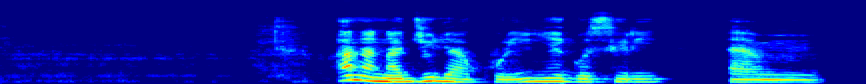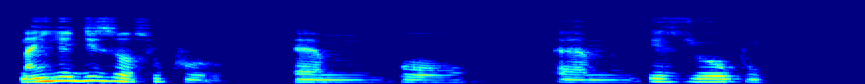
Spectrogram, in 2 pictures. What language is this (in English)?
Igbo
